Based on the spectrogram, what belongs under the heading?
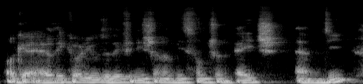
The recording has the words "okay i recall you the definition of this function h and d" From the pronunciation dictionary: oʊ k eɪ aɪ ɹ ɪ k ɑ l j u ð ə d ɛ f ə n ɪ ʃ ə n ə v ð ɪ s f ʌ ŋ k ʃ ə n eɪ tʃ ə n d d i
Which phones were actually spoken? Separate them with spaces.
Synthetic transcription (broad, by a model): oʊ k eɪ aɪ ɹ ɪ k ɑ l j u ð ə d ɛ f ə n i ʃ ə n ə v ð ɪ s f ʌ ŋ k ʃ ə n eɪ tʃ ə n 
